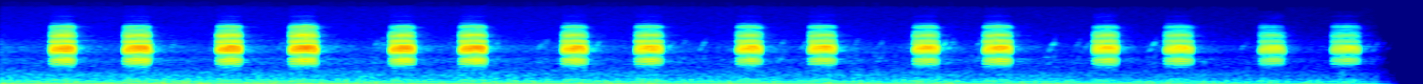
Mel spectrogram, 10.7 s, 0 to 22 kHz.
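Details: Corn crake song: dry, rasping double notes, crex-crex, repeated steadily about every 1.2 seconds, eight pairs in all, with a faint low hum in the background.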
